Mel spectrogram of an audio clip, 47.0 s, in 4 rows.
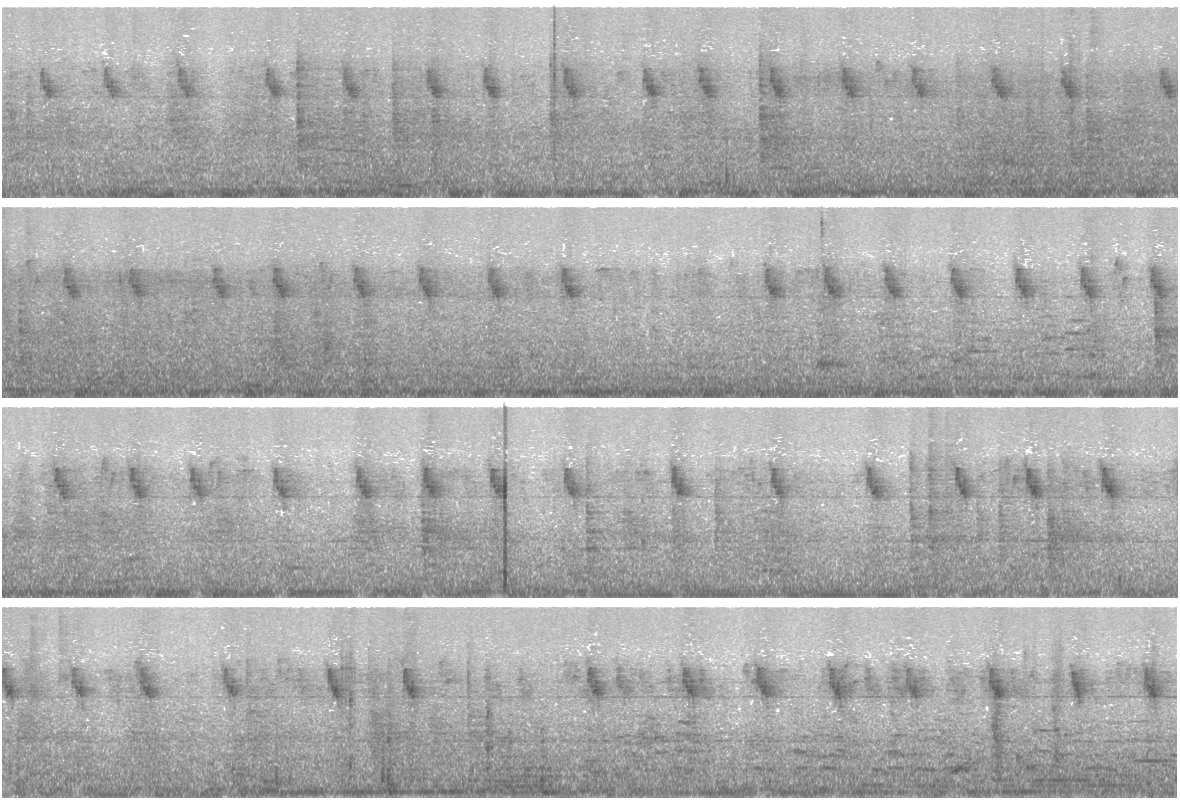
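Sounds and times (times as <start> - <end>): sharp click: 28.4 - 28.7.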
